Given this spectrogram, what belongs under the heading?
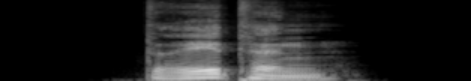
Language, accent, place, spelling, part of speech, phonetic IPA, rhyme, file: German, Germany, Berlin, Drähten, noun, [ˈdʁɛːtn̩], -ɛːtn̩, De-Drähten.ogg
- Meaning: dative plural of Draht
